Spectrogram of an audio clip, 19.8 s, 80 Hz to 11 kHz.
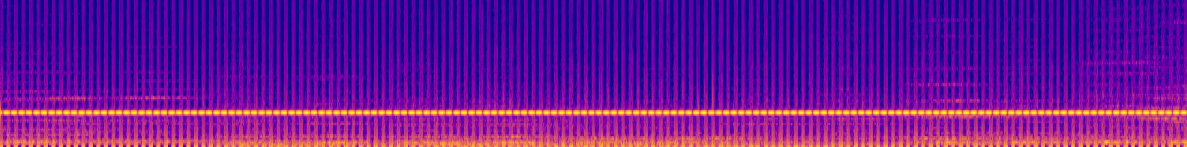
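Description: An 8 Hz alpha brainwave-entrainment track: isochronic tones pulsing about eight times a second, with a steady high tone and a low pulsing hum, over soft ambient synth pads that drift slowly in pitch.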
